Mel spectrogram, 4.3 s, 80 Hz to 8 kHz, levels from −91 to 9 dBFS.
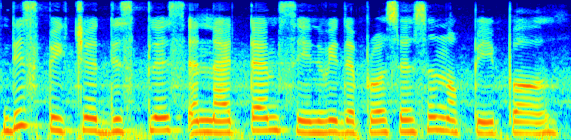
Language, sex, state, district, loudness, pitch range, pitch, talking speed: English, female, Arunachal Pradesh, Papum Pare, -17 LUFS, 190-225 Hz, 205 Hz, 170 wpm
